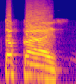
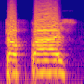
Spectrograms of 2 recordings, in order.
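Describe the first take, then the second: First: Said in the usual way. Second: Tough guys? asked with a high mocking rise on tough; mocking question. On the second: To the other players, rising mocking tough guys question. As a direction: sneer the question up, pitch leaping on tough.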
